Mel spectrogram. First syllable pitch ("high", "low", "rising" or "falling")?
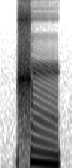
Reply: falling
